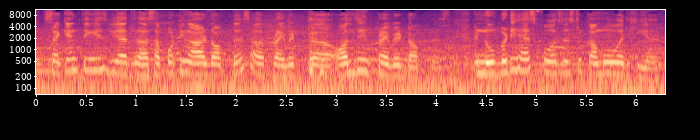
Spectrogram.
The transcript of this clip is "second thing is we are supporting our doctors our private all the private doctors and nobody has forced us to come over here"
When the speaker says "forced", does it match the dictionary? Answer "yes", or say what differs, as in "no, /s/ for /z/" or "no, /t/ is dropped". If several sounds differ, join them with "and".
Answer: no, /t/ is dropped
